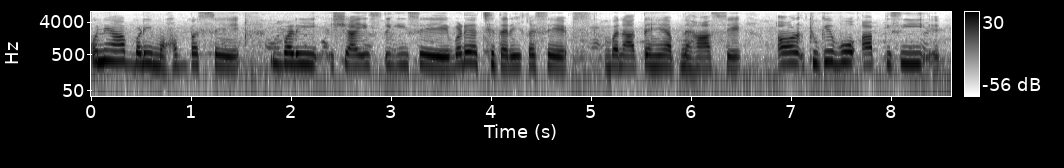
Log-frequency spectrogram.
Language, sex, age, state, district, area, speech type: Urdu, female, 30-45, Uttar Pradesh, Aligarh, urban, spontaneous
